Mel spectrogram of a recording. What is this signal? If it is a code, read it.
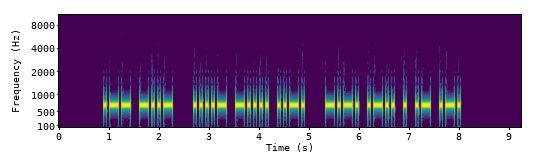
Morse code, heard as a keyed tone, about 20 wpm, 700 Hz. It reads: WX 46F CLEAR
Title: Practice QSO - Exchange 2 - Info - 20wpm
